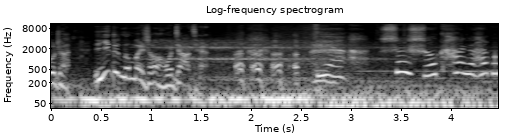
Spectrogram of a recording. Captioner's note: laughs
